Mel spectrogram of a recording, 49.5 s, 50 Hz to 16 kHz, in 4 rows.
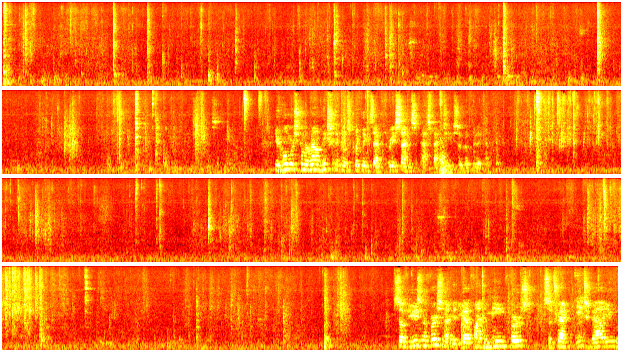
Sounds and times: Inside, large room or hall: 0:00.0 - 0:49.4.

